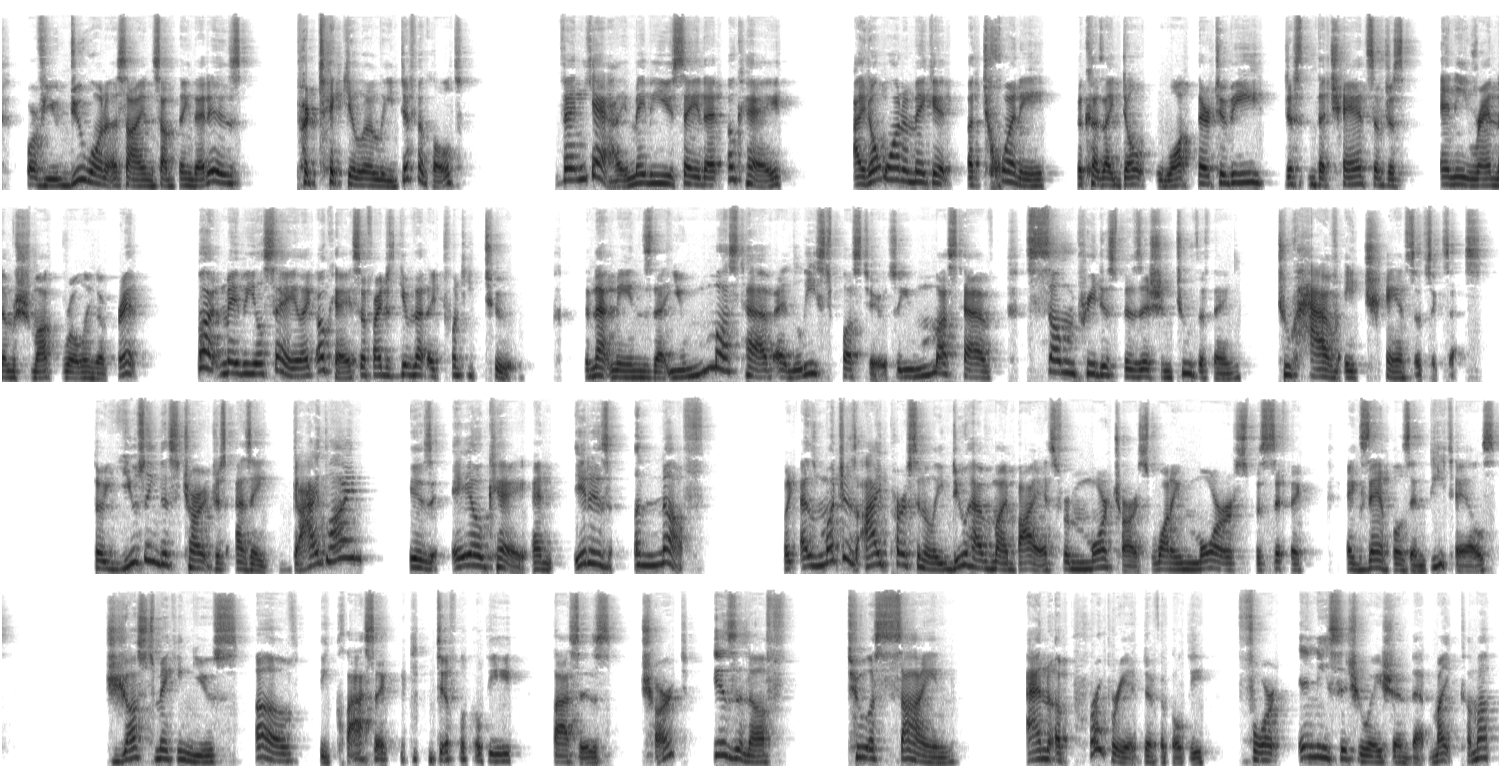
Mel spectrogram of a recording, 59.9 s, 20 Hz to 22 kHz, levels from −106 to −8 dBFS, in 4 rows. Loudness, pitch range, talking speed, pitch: -26 LUFS, 130-205 Hz, 140 wpm, 155 Hz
